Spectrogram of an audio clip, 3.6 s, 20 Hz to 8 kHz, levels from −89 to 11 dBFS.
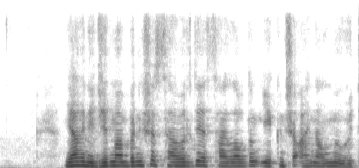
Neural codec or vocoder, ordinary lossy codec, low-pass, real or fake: vocoder, 22.05 kHz, 80 mel bands, WaveNeXt; none; 7.2 kHz; fake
